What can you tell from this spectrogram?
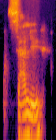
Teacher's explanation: You don't pronounce the T. And when the U comes right after, when the U is there by itself without an O, you don't pronounce it oo.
